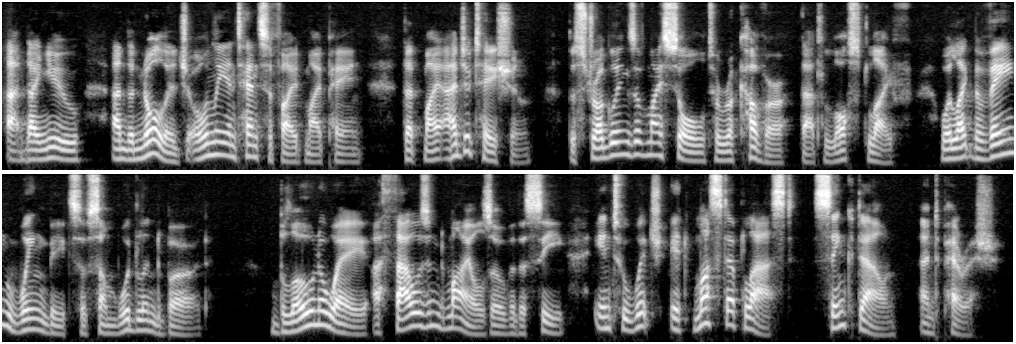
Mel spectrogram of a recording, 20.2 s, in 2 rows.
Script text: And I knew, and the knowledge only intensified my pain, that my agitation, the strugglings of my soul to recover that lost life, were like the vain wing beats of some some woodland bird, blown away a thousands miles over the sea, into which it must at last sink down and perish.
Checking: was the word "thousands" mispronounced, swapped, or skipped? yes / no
yes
